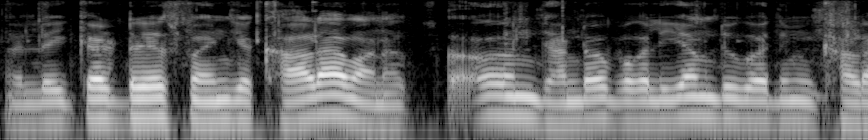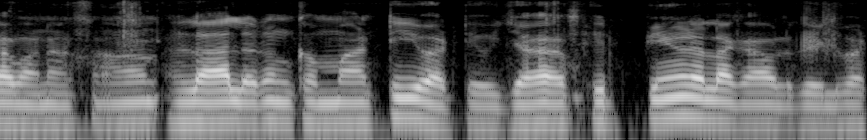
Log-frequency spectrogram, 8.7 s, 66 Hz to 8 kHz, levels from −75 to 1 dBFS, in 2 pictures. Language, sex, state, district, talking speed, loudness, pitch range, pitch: Bhojpuri, male, Uttar Pradesh, Deoria, 180 wpm, -18 LUFS, 115-130 Hz, 120 Hz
